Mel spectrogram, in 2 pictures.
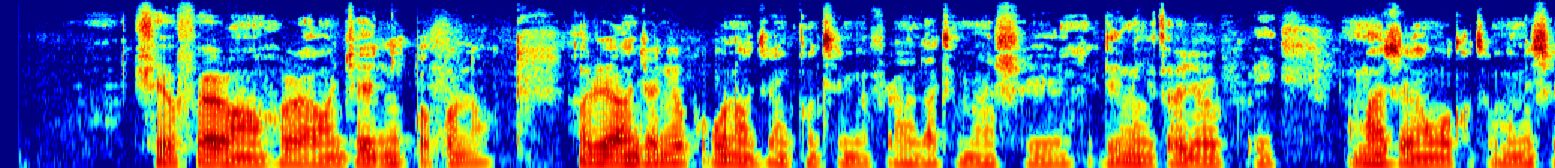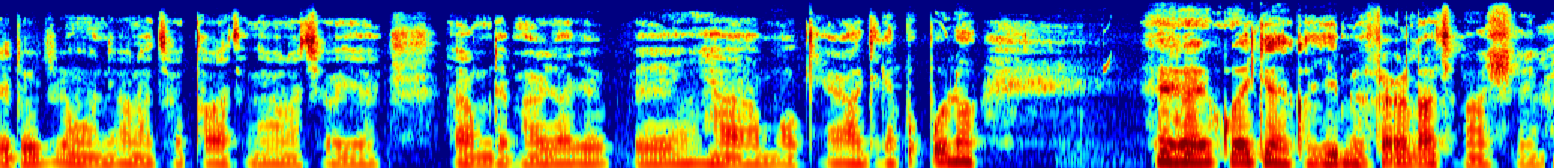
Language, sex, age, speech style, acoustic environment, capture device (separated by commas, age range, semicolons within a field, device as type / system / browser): Yoruba, male, 25-34, relaxed, nature, mobile / Linux / Chrome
